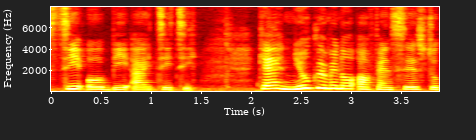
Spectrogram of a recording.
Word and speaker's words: Tobitt: Sorry if I pronounce her last name wrong. It's Tobitt.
